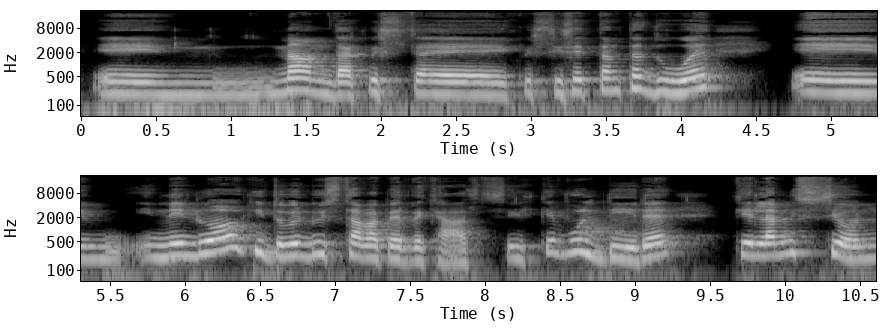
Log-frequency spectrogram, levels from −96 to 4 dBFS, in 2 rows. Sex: female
